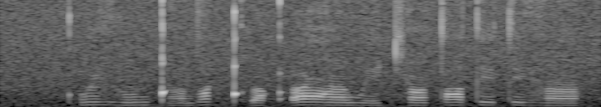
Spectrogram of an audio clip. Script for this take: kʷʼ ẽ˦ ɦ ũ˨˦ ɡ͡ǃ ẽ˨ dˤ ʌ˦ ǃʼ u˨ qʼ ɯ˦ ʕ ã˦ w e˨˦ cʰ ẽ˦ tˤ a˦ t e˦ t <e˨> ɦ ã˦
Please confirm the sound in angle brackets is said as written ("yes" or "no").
no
